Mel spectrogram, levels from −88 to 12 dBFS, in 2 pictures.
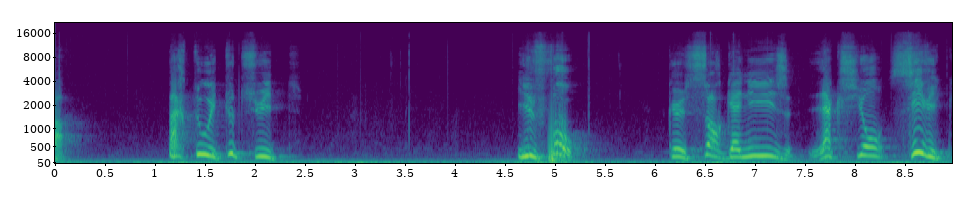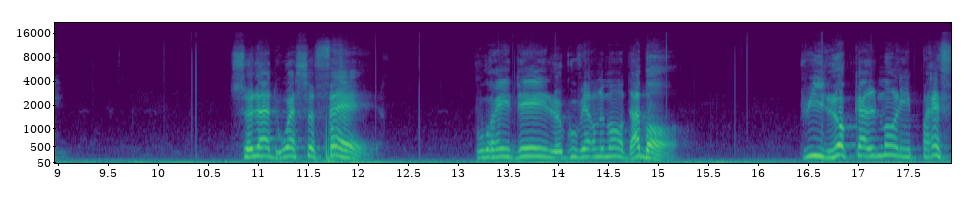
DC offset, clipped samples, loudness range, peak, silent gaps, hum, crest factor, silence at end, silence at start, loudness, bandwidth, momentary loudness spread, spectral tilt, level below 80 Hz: under 0.1%; under 0.1%; 4 LU; -2 dBFS; none; none; 16 dB; 0 s; 0 s; -18 LUFS; 12.5 kHz; 14 LU; -6 dB/octave; -32 dBFS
